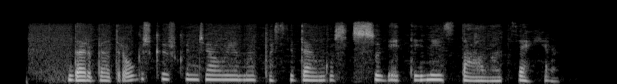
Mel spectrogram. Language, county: Lithuanian, Panevėžys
